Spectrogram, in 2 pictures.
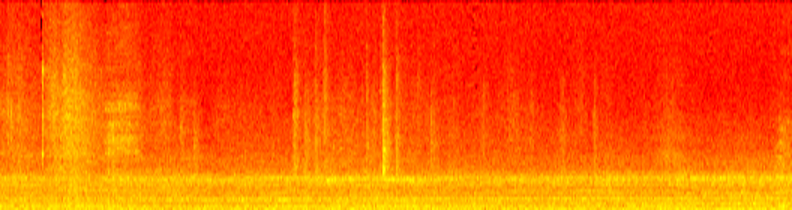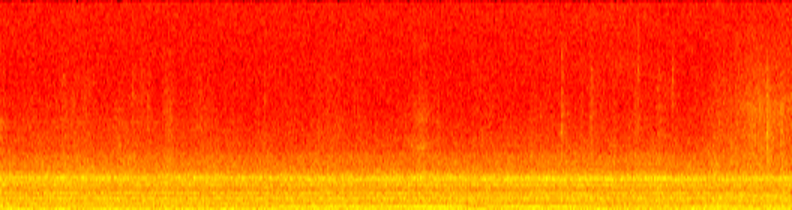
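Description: Commuter train running at speed, heard from inside the carriage: a steady rumble of wheels on rails, with a few faint clicks and a faint whining tone that drifts slightly lower in the second half.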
